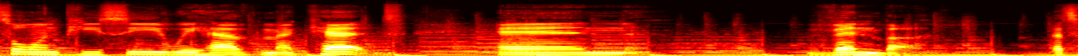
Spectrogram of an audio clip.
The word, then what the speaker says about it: Venba: And then for console and PC, we have Maquette and Venba. That's how you say it, right? Yeah, Venba.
